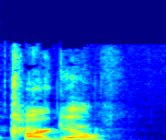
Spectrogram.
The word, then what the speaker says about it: Cargill: Is it Cargill? – Yes. – Am I saying it right? Yeah.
